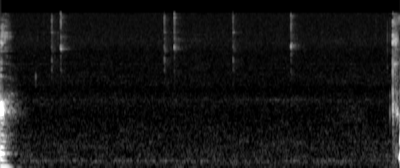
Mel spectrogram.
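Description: A few faint, scattered clicks of a computer mouse, its wheel and buttons used to scroll and move around a map on screen.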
